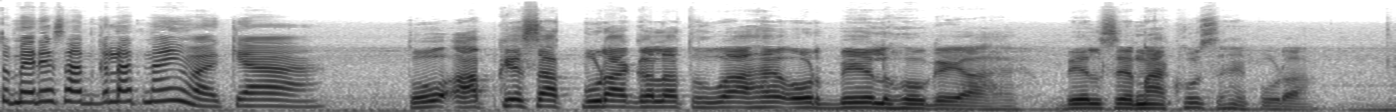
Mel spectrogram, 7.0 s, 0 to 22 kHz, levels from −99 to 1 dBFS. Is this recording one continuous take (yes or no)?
yes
